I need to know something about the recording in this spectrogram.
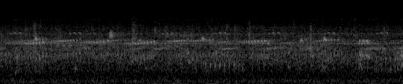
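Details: Many frogs call together at a lake: a continuous high-pitched chorus of rapid croaking pulses, with brief bright notes popping out every half second or so.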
